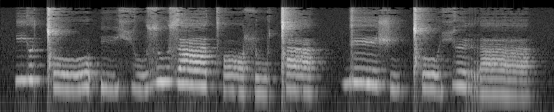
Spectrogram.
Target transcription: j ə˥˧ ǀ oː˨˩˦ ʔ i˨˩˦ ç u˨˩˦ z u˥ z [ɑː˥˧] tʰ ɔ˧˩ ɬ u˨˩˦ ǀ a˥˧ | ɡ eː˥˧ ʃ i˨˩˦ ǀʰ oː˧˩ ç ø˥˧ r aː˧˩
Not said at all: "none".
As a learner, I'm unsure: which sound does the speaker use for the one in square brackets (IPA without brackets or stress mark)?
aː˥˧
